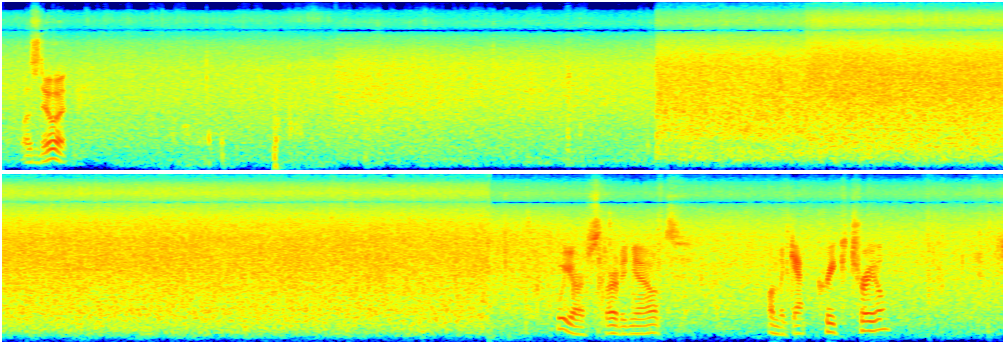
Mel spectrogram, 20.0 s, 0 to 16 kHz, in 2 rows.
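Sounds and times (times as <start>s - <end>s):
creek water rushing: 0.0s - 20.0s.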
